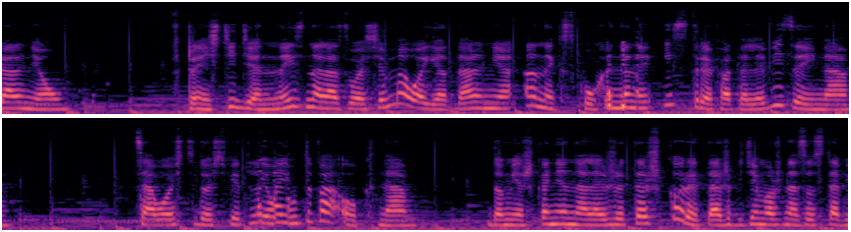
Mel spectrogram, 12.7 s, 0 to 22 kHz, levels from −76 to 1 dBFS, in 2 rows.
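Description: At 0.57–0.80 s, 4.54–4.77 s and 8.28–8.51 s, frames out of order swap two adjacent blocks of about 105 ms, playing each stretch's halves reversed. It sounds like a garbled flutter, visible as abrupt waveform and spectrogram discontinuities.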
